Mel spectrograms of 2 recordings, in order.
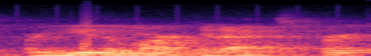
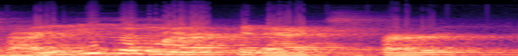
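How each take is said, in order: First: Said in the usual way. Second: Mildly mocking, higher-pitched challenge; imitated challenging wife. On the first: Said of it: "This guy calls me up and he says". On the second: Wife phoning a rival agent, imitated challenge. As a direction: put on a wife's suspicious question. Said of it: "got a call from his wife first".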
